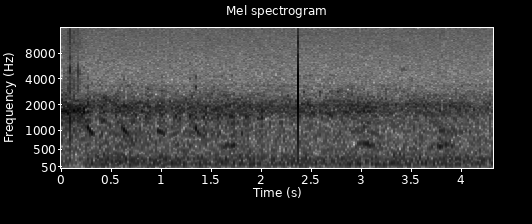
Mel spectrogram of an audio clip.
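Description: Open-air ambience of a steady low rumble, with a distant bird giving a quick run of short falling calls in the first second and a half and a few fainter notes later. A single sharp click sounds a little past the middle.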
